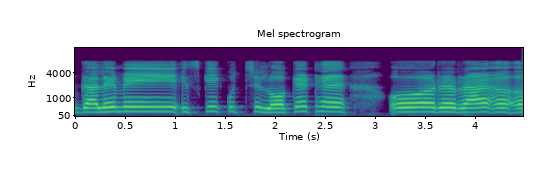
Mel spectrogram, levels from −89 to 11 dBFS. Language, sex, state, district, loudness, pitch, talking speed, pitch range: Hindi, female, Bihar, Patna, -13 LUFS, 240 Hz, 120 wpm, 225-255 Hz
